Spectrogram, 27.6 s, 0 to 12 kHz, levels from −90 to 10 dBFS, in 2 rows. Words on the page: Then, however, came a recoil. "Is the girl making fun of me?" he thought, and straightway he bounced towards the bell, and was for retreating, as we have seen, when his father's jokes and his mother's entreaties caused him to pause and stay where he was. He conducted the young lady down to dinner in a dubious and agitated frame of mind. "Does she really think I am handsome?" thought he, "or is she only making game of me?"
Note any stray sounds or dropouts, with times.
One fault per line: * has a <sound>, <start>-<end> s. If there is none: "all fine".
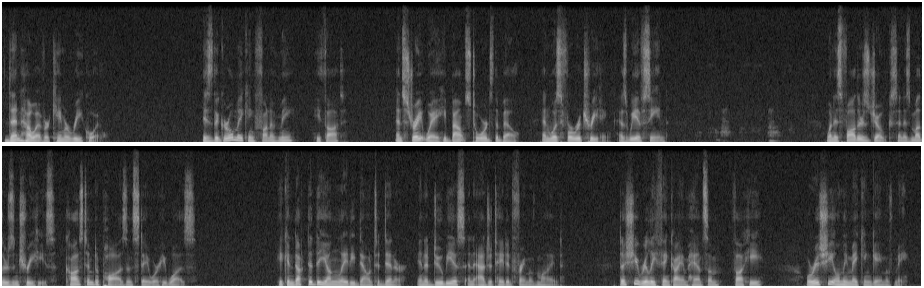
* has a sniff, 10.4-12.0 s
